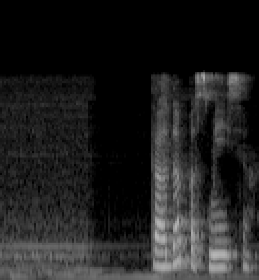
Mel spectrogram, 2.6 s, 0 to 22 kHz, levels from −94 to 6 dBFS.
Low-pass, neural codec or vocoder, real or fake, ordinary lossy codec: 7.2 kHz; none; real; none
